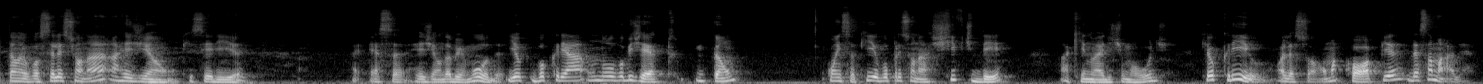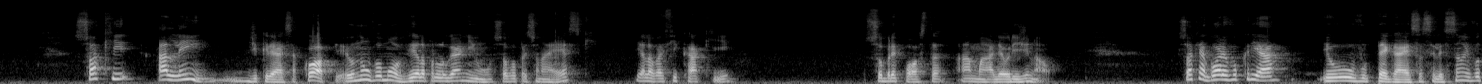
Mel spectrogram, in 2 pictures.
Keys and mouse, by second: 0.4 typing, 0.5 middle click, 1.0 middle click, 1.6 c, 3.5 middle click, 4.6 middle click, 5.3 ctrl+middle click, 5.4 ctrl+middle click, 5.9 middle click, 12.5 shift+d, 21.8 middle click, 23.0 middle click, 25.0 ctrl+middle click, 25.2 ctrl+middle click.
